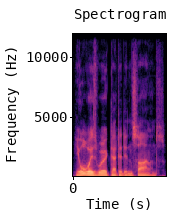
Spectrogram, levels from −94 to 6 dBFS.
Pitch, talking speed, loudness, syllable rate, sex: 95 Hz, 225 wpm, -16 LUFS, 6.5 syllables/s, male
